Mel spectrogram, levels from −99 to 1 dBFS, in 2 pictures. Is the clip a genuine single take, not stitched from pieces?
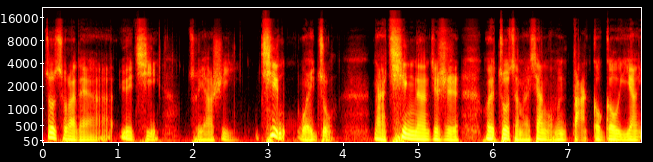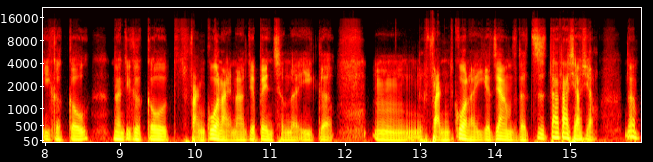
yes; 0 cuts

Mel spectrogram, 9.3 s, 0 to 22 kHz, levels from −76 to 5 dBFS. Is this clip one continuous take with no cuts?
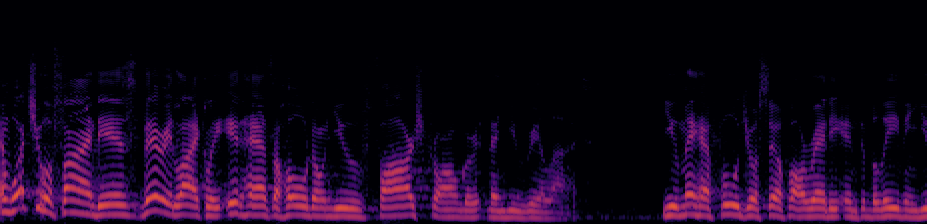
yes; 0 cuts

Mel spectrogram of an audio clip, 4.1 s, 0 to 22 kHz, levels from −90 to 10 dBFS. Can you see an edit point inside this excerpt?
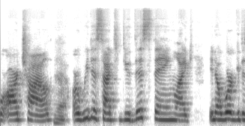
no; 0 cuts

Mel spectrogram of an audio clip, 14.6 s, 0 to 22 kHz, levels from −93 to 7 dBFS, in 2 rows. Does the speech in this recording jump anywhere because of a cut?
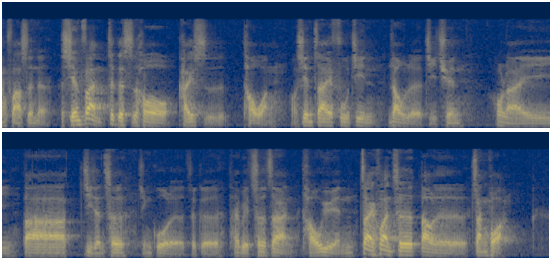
yes; 1 cut; at 12.0 s

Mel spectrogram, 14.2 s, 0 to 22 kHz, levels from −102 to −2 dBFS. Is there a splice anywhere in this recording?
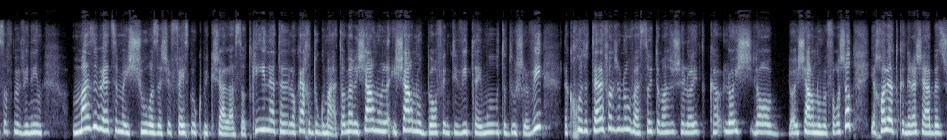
no; 0 cuts

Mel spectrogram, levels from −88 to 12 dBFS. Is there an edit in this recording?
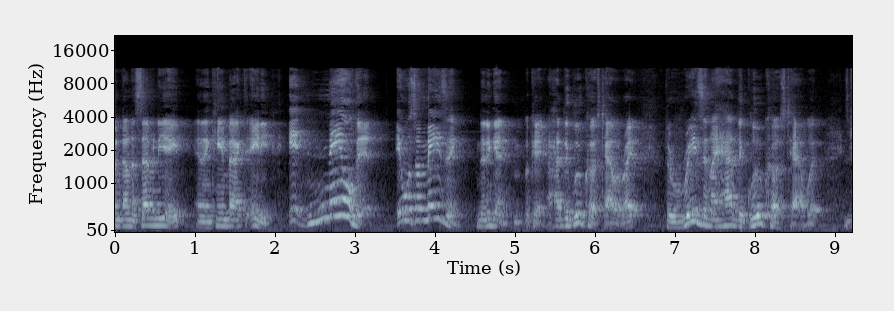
no; 0 cuts

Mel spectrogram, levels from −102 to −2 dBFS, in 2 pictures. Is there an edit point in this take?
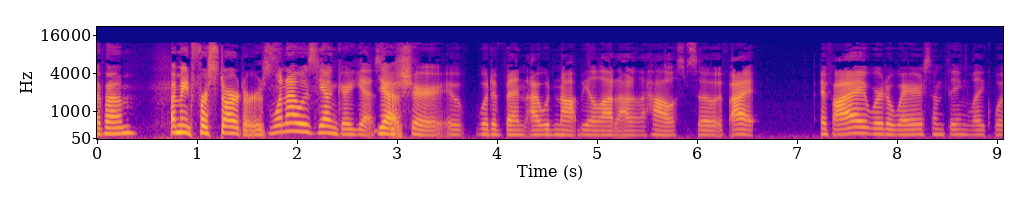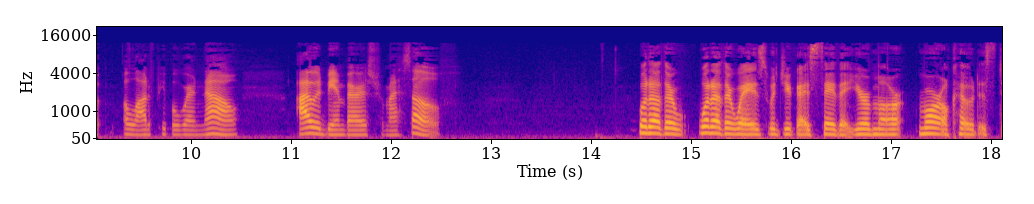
yes; 1 cut; at 5.9 s

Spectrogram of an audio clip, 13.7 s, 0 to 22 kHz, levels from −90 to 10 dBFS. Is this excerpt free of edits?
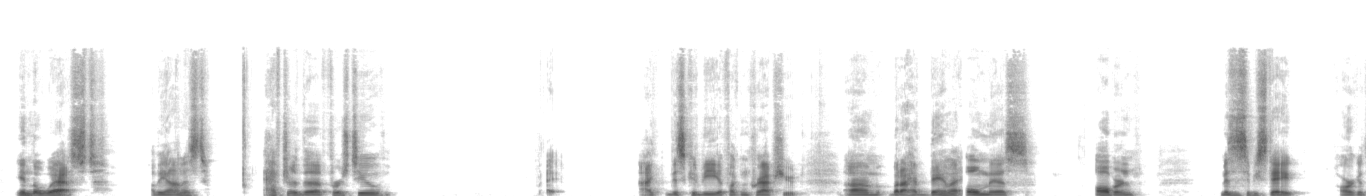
no; 1 cut; at 9.6 s

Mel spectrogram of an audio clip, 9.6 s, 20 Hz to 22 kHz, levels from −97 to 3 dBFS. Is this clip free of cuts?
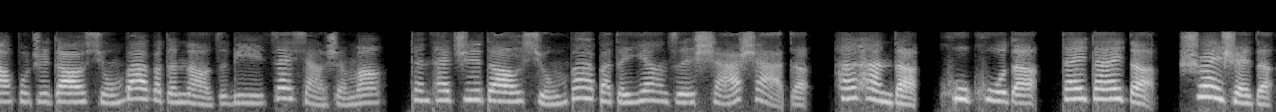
yes; 0 cuts

